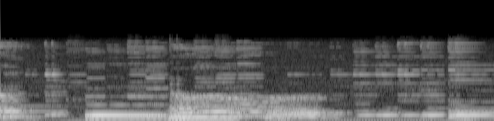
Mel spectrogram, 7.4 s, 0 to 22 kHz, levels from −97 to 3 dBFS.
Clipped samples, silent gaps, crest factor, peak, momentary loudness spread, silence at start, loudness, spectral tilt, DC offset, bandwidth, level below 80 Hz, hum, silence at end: under 0.1%; none; 16 dB; -4 dBFS; 15 LU; 0 s; -22 LUFS; -10.5 dB/octave; under 0.1%; 5.6 kHz; -38 dBFS; none; 0 s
